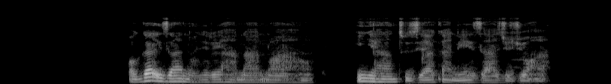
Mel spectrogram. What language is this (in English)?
Igbo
